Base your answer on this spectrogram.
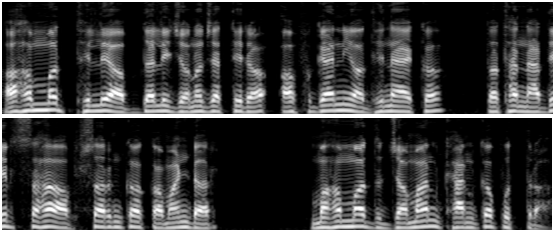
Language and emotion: Odia, neutral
